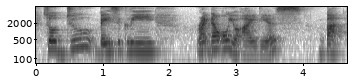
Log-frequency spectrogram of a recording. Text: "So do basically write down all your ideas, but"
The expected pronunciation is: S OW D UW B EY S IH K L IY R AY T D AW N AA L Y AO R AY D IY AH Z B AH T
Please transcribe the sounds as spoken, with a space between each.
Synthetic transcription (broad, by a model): S OW D UW B EY S IH K L IY R AY T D AW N AA L Y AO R AY D IY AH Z B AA T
